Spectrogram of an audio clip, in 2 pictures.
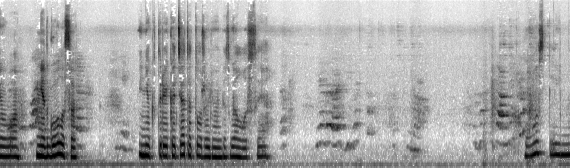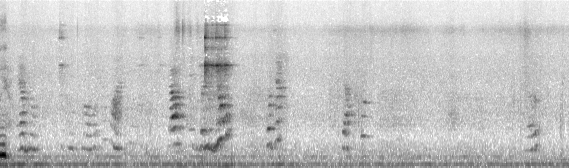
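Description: A hand strokes a cat's fur with a soft rustle.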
